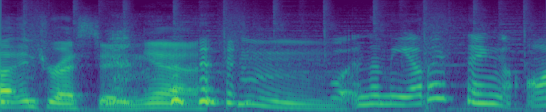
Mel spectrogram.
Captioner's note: laughter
